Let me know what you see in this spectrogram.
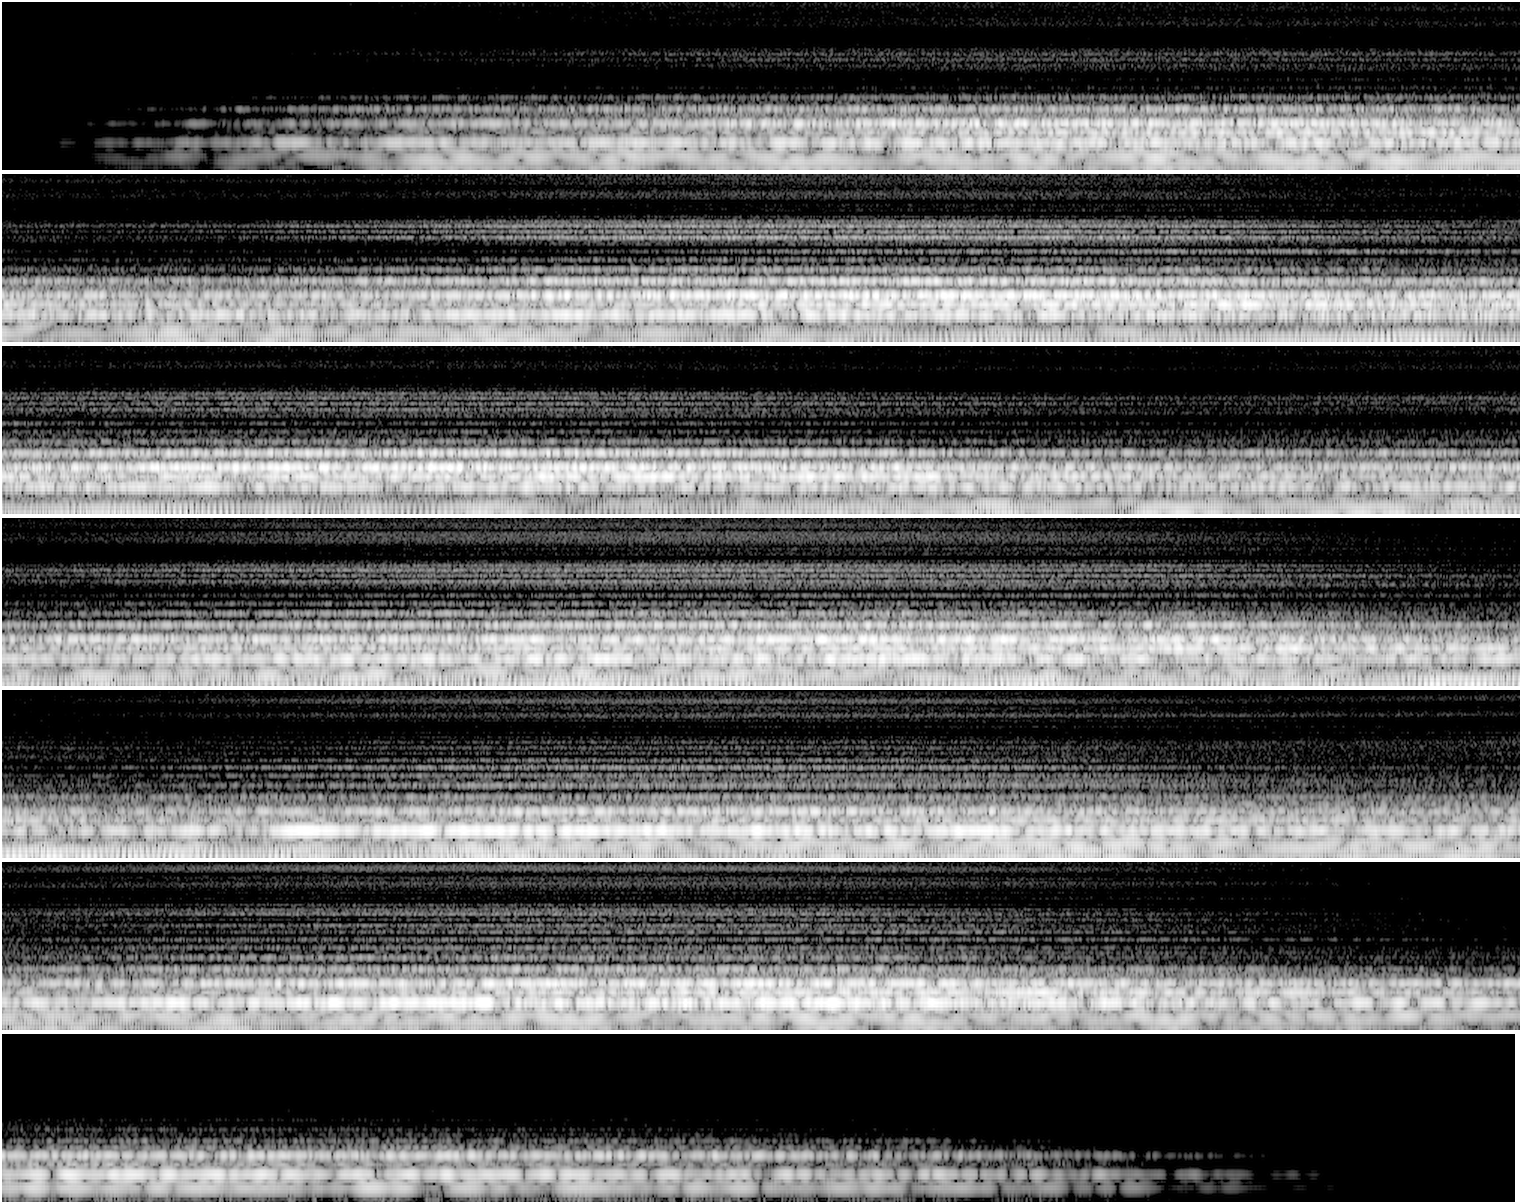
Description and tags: An ethereal sound made by processing a acoustic & synthetic sounds.
convolution, emotion, ethereal, choir-synthetic, blurred, angelic, synthetic-atmospheres, floating, atmospheric, formant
